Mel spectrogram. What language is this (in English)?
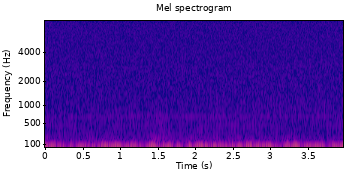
Swedish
